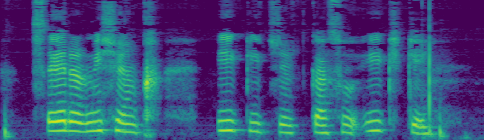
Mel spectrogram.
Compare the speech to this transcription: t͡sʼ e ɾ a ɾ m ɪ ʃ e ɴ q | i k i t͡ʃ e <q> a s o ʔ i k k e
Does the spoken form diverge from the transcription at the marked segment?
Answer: yes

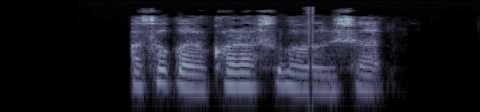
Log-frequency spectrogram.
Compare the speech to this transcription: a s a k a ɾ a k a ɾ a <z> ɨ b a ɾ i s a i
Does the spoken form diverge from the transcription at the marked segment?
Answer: yes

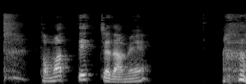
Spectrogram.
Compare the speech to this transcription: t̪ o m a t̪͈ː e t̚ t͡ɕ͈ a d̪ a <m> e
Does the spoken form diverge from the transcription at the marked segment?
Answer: no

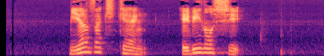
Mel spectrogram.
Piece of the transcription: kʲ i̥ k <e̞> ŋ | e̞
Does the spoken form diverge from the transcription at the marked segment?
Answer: yes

